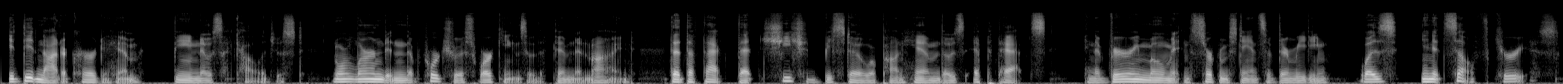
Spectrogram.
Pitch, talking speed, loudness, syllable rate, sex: 100 Hz, 165 wpm, -21 LUFS, 5.0 syllables/s, male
